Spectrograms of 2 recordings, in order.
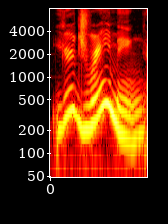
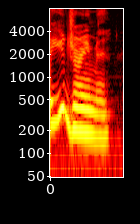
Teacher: I was dropping my INGs.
